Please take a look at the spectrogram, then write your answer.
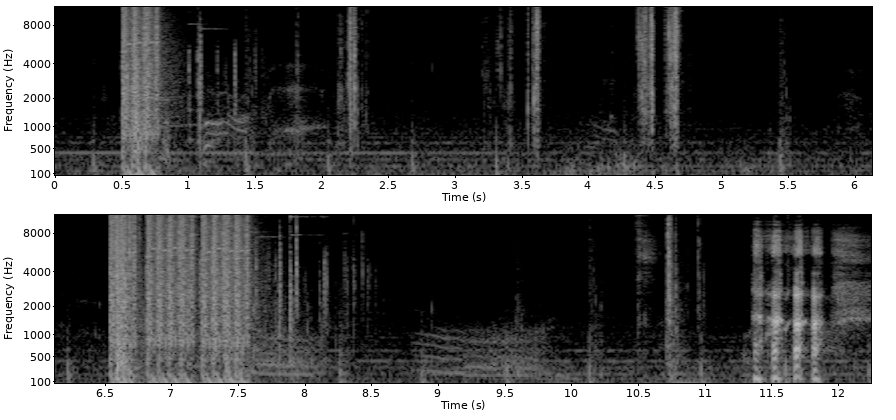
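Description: AK rifle gunfire in the video game Road to Vostok sounds in a few sharp bursts: a short volley, a longer rattling burst mid-way, and a final quick cluster. Quieter clicks and movement fill the gaps between bursts.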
